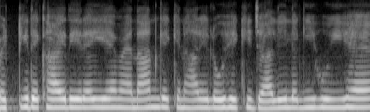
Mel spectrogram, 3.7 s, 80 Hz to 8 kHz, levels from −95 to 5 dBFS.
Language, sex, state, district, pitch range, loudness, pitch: Hindi, female, Chhattisgarh, Bilaspur, 210-220 Hz, -15 LUFS, 215 Hz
